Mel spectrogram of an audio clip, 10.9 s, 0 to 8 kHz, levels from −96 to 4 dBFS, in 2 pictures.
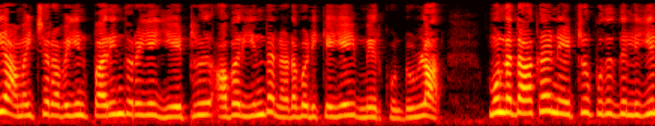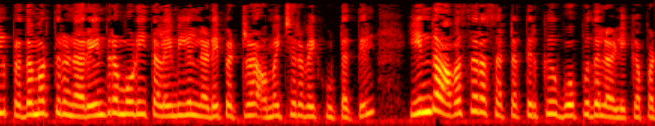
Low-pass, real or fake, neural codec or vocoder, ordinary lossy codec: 7.2 kHz; real; none; none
